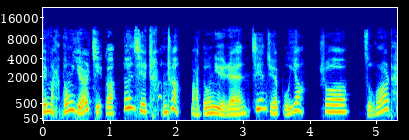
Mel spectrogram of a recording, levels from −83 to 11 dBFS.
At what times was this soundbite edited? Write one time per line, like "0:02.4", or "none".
0:01.1
0:02.1
0:04.0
